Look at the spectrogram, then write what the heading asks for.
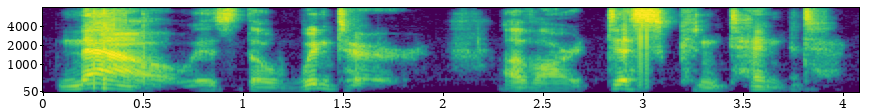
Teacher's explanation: are your feet right this first one is inverted right because the emphasis is on now not is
